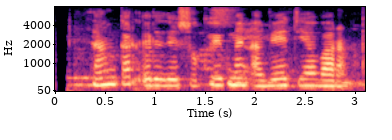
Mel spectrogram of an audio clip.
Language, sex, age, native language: Icelandic, female, 12, Filipino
